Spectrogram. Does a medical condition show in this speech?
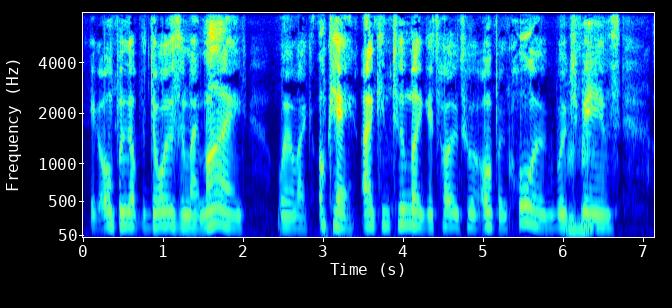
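Yes: cerebral palsy; congenital, paralyzed left hand, 10 corrective left foot surgeries, 9 screws, steel plate in foot; slow reaction time, does not drive.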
